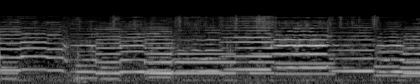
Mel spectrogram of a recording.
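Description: Background music: a melody on violin moving in short stepping notes.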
